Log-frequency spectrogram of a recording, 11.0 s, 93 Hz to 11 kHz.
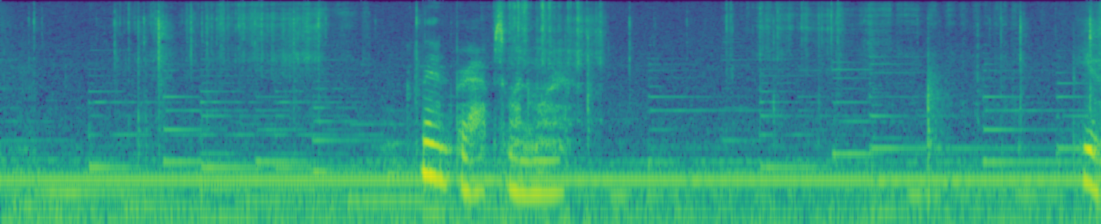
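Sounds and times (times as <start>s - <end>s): steady low drone: 0.0s - 10.8s
slow held music notes: 0.0s - 11.0s.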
